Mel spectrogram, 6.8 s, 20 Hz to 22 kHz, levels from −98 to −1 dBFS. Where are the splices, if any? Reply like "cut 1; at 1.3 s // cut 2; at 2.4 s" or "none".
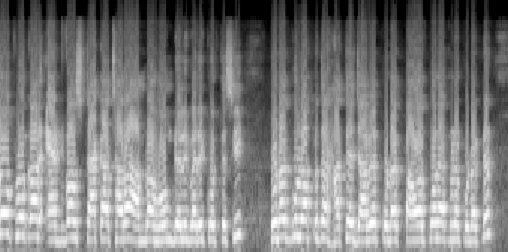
none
